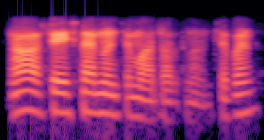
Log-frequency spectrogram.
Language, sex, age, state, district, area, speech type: Telugu, male, 18-30, Telangana, Ranga Reddy, urban, conversation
